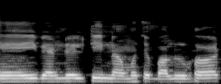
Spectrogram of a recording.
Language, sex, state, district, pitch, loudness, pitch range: Bengali, male, West Bengal, Dakshin Dinajpur, 140 Hz, -13 LUFS, 140-145 Hz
